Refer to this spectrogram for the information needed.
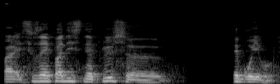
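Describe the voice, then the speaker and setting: A man's voice: medium pitch, fast talker, warm tone. A man hosting a casual talk show in a teasing, joking way. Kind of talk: casual banter.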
